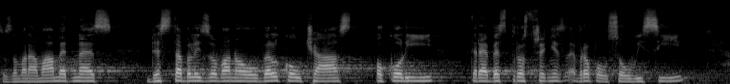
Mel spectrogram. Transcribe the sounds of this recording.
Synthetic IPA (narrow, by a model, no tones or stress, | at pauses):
t̪oznamɛnaːmaːmɛdnɛs | dɛst̪abɪlɪzovano̞wvɛlko̞wt͡ʃaːst̪ʔo̞ko̞liːkt̪ɛɾɛːbɛspɾo̞st̪r̝̥ɛdɲɛsʔɛ̰vɾo̞po̞wso̞wvɪsiː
